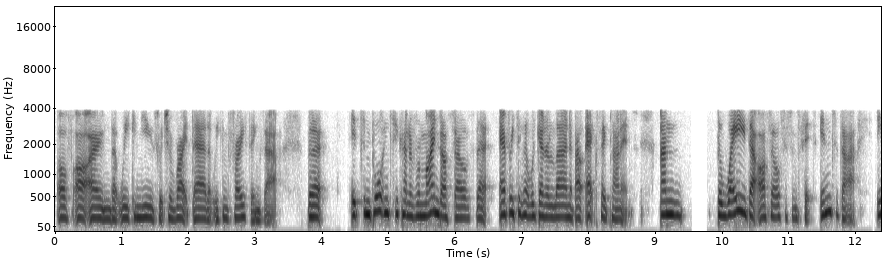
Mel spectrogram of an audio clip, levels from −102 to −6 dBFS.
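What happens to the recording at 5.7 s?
At 5.7 s the speech is inside an AMR rate drop, from 3.30 to 6.52 s. The weak link forces fewer bits, which fits roughly 12.2 falling to 5.9 kbps. The voice turns rougher and more synthetic, without any gap.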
